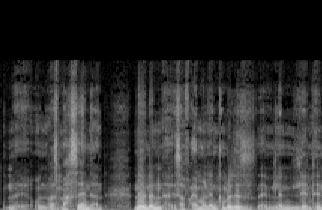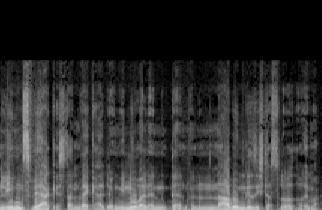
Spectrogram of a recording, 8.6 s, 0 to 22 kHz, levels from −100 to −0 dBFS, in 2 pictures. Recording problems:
distortion; slight; 10 dB below the speech

